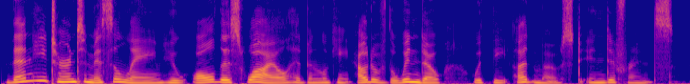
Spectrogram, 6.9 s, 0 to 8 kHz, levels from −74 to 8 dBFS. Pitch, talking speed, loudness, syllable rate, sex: 205 Hz, 180 wpm, -16 LUFS, 5.1 syllables/s, female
